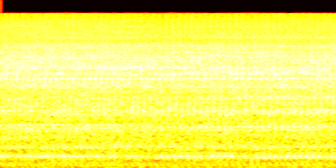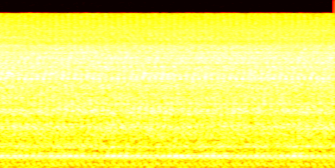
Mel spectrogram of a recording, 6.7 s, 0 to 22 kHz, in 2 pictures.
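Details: DIY 12V DC small gasoline engine-alternator generator running with battery bank and inverter, used to power a whole house: steady, even buzz under constant load, no surging, misfire or knocking; normal running under load.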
